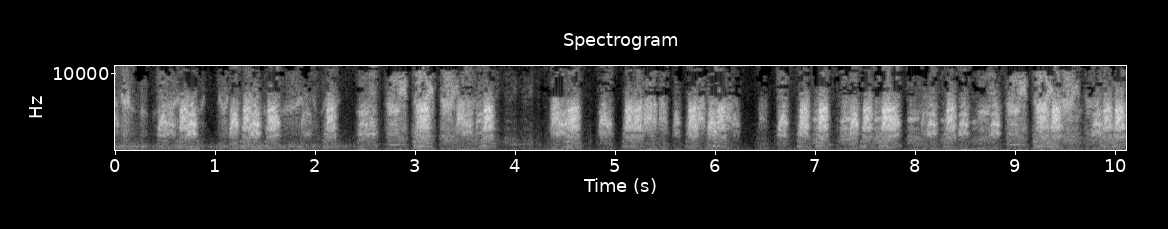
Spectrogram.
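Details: Common snipe at night, a lure sound for net trappers: rapid harsh scraping notes in uneven bursts separated by short gaps.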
